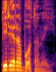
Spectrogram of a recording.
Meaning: past passive perfective participle of перерабо́тать (pererabótatʹ)
- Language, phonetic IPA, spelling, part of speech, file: Russian, [pʲɪrʲɪrɐˈbotən(ː)ɨj], переработанный, verb, Ru-переработанный.ogg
